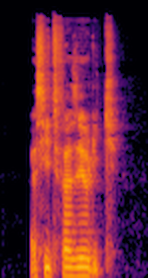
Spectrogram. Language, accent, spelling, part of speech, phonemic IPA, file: French, France, acide phaséolique, noun, /a.sid fa.ze.ɔ.lik/, LL-Q150 (fra)-acide phaséolique.wav
- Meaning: phaseolic acid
